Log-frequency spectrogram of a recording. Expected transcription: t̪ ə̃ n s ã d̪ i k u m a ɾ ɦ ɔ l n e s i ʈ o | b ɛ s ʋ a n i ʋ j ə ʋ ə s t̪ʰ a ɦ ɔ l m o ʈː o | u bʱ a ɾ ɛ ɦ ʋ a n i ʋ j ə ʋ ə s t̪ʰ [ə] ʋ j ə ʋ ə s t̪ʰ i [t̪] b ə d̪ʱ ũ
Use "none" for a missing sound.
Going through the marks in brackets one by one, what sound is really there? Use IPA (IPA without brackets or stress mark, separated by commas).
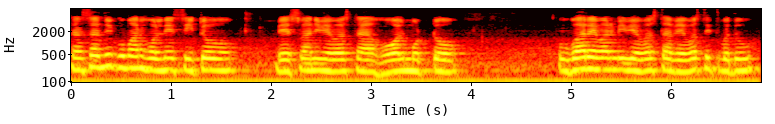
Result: a, t̪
